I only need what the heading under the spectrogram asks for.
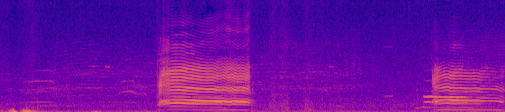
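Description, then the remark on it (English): Southdown baby doll sheep bleating loudly, two long wavering bleats a few seconds apart over a quiet outdoor background with a brief low thump near the start. “When Deb Royans decided to start breeding Southdown baby doll sheep, she didn't realise they would take off in popularity”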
